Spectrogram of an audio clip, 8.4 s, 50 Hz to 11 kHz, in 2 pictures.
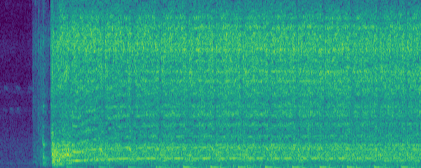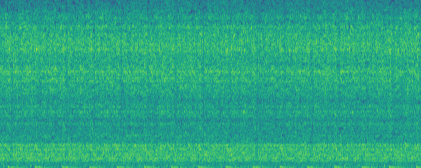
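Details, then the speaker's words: Cub Cadet tractor with a 13 hp Kohler Command CH13 horizontal-shaft engine, fed by a replacement mechanical fuel pump: the starter cranks steadily for eight seconds without firing while the pump barely pulses fuel; later traced to a crimped fuel line and bad carb gaskets. "I mean it's pulsing a little but that's just not working"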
